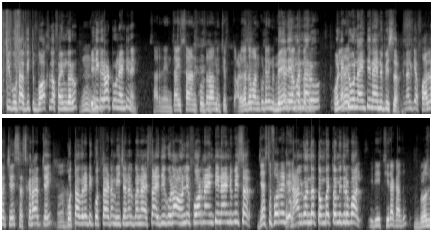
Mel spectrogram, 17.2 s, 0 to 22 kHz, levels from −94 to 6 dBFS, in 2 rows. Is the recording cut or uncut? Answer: cut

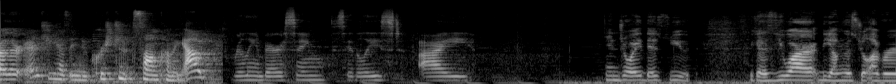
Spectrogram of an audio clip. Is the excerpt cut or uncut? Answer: uncut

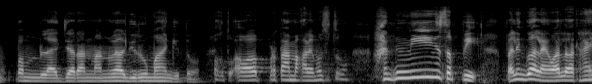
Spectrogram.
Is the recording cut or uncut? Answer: cut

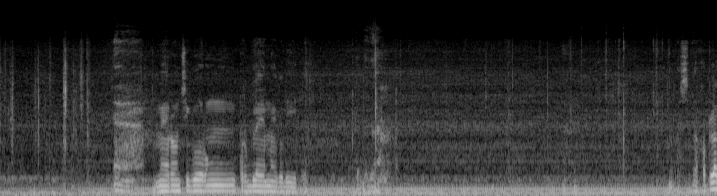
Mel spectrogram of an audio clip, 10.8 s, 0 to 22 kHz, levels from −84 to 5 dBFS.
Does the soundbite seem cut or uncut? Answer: uncut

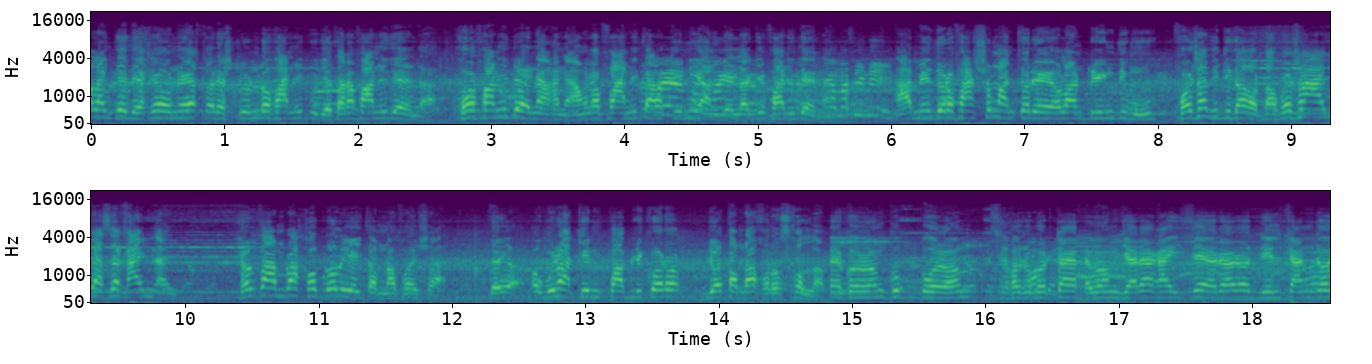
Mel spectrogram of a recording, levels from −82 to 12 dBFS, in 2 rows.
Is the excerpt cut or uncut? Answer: cut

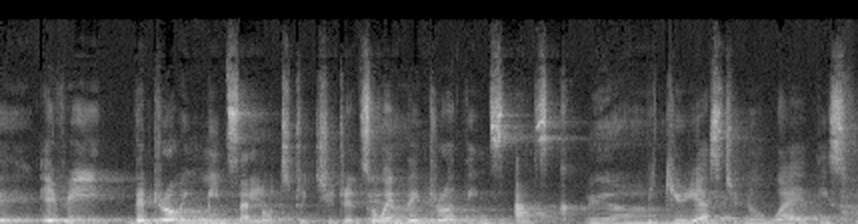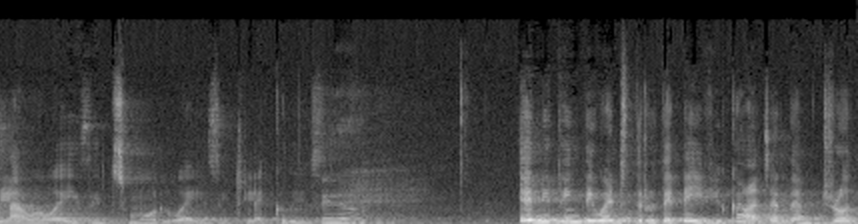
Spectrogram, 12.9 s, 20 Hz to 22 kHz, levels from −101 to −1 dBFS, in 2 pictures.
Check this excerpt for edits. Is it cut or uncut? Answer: uncut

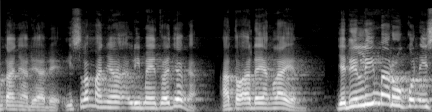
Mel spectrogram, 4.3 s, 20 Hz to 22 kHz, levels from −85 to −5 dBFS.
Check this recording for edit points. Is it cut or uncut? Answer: cut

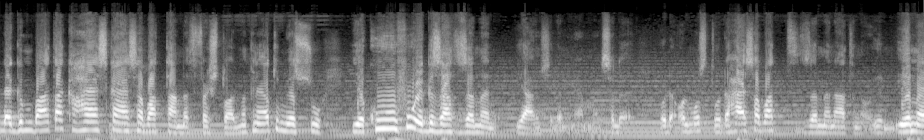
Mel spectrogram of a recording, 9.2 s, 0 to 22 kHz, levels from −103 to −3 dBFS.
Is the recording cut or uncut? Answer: uncut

